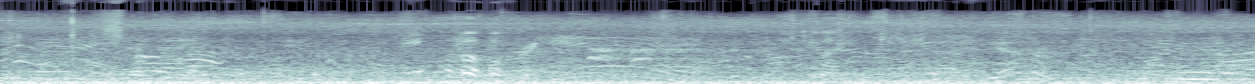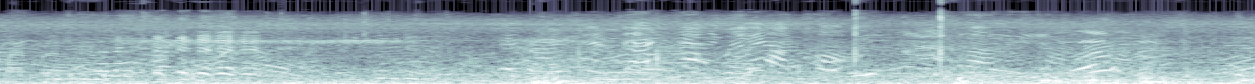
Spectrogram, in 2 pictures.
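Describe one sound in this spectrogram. A crowd of people chatters outdoors in the distance.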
